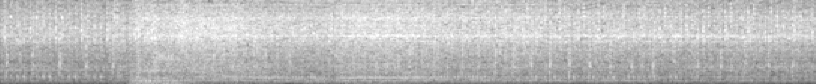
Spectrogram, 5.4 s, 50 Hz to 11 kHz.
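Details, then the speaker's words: Peugeot/Citroën EP6 petrol engine blipped briefly, a rapid knocking in the engine continuing as revs rise, heard clearly on the right side; a new sound, cause unknown. "так Всем привет вопрос что у меня стучит то есть не просто вот это тутутуту вот где-то вот здесь вот долбится поддай"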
